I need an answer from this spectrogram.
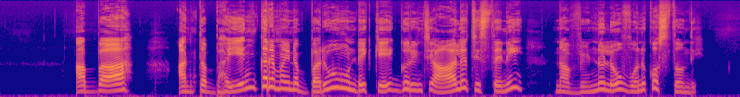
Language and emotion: Telugu, disgusted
